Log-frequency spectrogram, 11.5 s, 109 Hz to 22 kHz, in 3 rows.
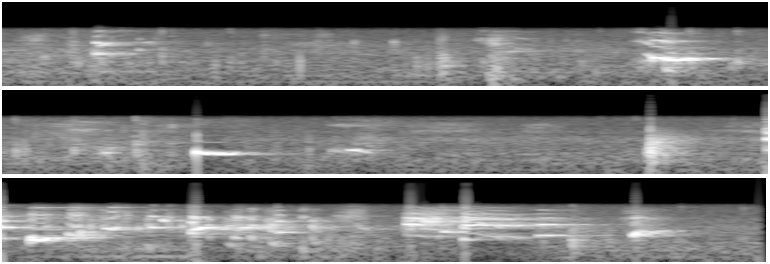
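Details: Gizmo, a 10-week-old Shih Tzu puppy, sock-fighting at night before going to sleep: scattered short whines and yips, some sliding downward, mixed with little growly bursts, thumps and rustling indoors.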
